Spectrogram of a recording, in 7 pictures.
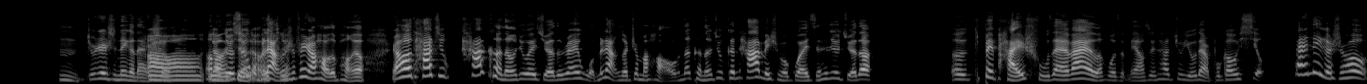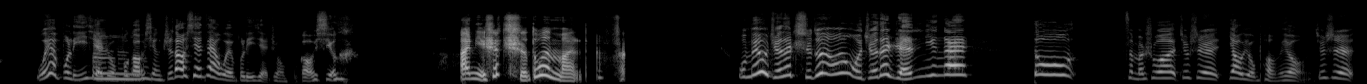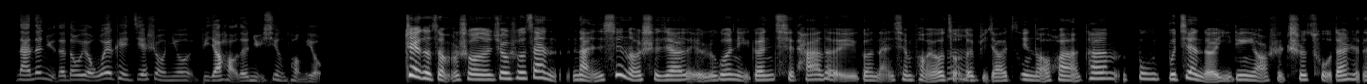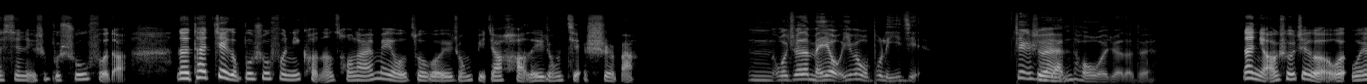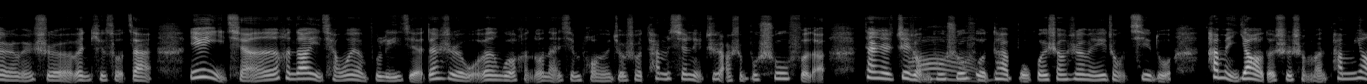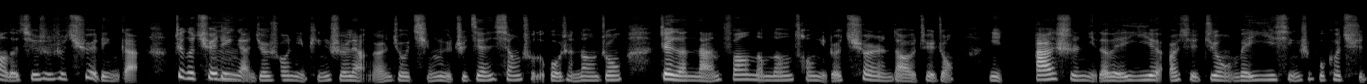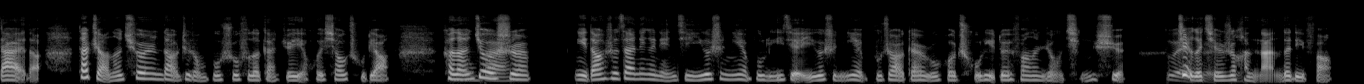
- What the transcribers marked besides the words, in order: laughing while speaking: "不高兴"; other background noise; angry: "我没有觉得迟钝，因为我觉得人应该"
- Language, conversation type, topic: Chinese, podcast, 有什么歌会让你想起第一次恋爱？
